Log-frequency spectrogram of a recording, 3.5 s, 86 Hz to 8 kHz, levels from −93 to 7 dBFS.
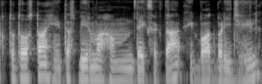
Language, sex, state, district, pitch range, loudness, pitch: Garhwali, male, Uttarakhand, Tehri Garhwal, 100-115 Hz, -20 LUFS, 110 Hz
